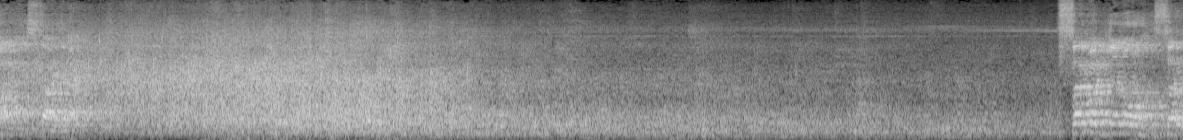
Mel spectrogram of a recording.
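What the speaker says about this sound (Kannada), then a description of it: "ಅಧ್ಯಕ್ಷರು ಮತ್ತು ಮುಖ್ಯ ಅತಿಥಿಗಳ ಅತ್ಯಂತ ಆತ್ಮೀಯವಾಗಿ ಪ್ರೇಕ್ಷಕರ ಕೈ ಚಪ್ಪಾಳೆಯೊಂದಿಗೆ ಮುಖ್ಯ ವೇದಿಕೆಗೆ ಸ್ವಾಗತಿಸ್ತಾ ಇದ್ದಾರೆ" Audience applause at a Kempegowda Jayanti community hall function, welcoming the president and chief guests onto the main stage: a sustained, dense clatter of clapping that fades slightly midway before swelling louder again near the end.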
